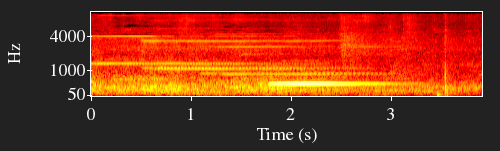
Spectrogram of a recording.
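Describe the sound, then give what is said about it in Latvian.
The bell of the Saeima, the Latvian parliament, rings to signal a break, a steady electric tone with bright overtones that holds for several seconds, swelling briefly in the middle before a short click near the end. “Laiks pārtraukumam. Lūdzu zvanu.”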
